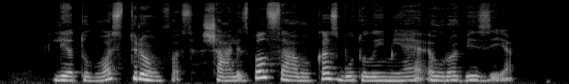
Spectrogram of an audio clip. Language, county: Lithuanian, Alytus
